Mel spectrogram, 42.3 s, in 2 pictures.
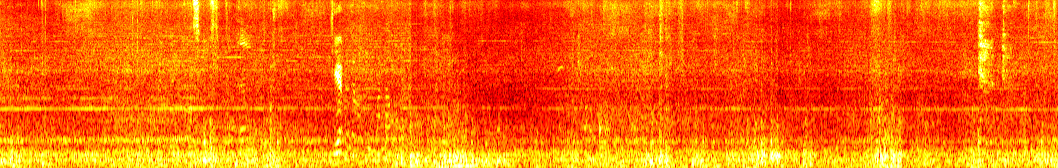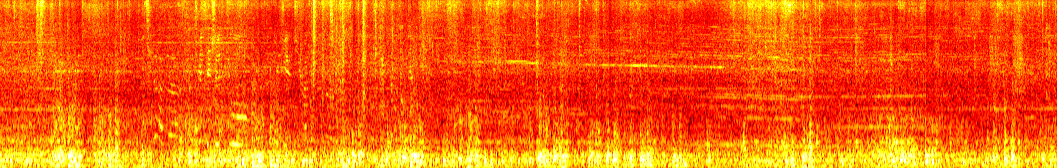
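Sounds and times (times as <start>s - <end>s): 
train rumbling and rattling on a railway journey to Barking Riverside: 0.0s - 42.3s.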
